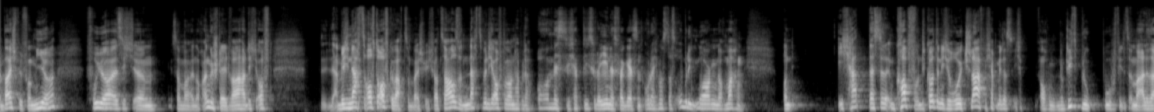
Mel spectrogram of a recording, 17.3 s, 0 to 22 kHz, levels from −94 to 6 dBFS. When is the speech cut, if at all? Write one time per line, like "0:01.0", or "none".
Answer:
none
